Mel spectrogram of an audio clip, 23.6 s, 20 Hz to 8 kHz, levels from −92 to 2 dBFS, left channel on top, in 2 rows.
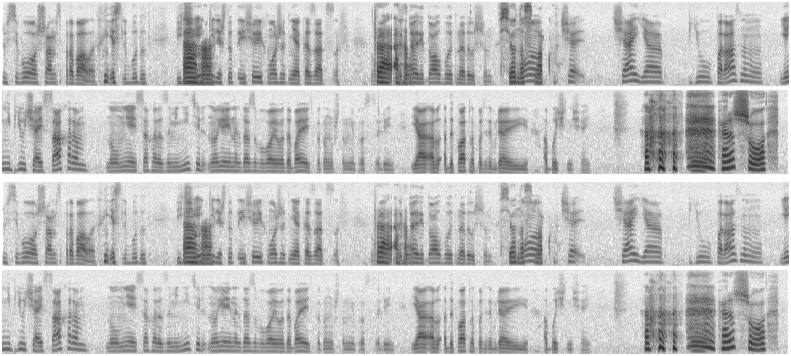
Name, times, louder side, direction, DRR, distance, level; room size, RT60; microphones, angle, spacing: voice 1, 0.0-8.1 8.4-8.7 9.2-9.9 10.3-11.4 11.7-13.1 13.4-17.7 17.9-20.6 21.0-21.2, left 3 dB, 25° left, 0.8 m, -37 dB
voice 2, 2.7-3.2 5.6-6.1 7.5-8.1 21.4-23.4, left 5 dB, 70° left, 0.7 m, -22 dB
open air
head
